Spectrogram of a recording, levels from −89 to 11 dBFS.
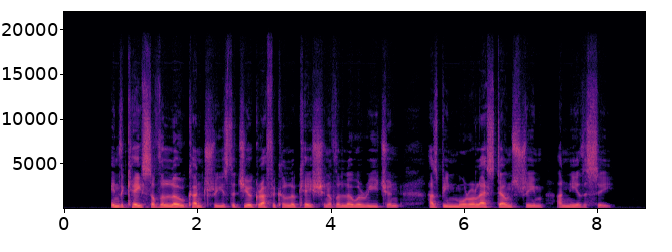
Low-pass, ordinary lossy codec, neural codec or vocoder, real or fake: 19.8 kHz; none; none; real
